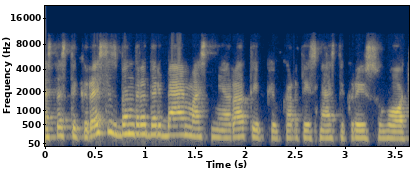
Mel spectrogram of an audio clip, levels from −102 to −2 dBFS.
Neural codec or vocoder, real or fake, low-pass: none; real; 10.8 kHz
